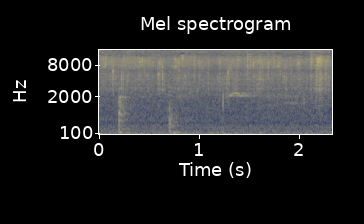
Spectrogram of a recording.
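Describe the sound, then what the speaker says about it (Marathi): Surmai fish pieces frying in hot oil on a tava, a steady close sizzle with a few sharp pops and crackles, no voices. "घालूया मस्त गरम गरम तव्यात"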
